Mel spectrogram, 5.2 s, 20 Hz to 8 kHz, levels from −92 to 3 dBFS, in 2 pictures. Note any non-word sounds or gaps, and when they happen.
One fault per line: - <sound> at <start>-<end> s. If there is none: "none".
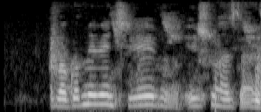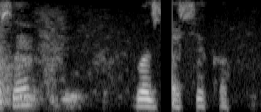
- dropout at 4.2-4.3 s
